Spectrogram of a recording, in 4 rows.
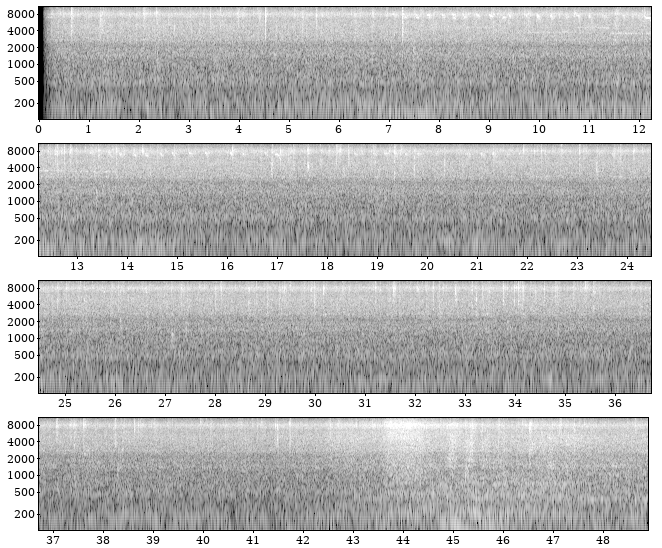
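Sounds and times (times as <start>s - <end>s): heavy rain falling: 0.1s - 48.9s
raindrops ticking: 4.0s - 20.9s.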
